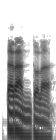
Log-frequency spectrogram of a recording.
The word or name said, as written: tarantola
